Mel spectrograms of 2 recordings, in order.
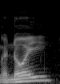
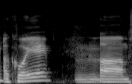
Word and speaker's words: Okoye: So, forgive me if I get her name wrong. Anoi, You talking about AEYO? The character name? Denai's character. Yeah. Okoye? Okoye.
